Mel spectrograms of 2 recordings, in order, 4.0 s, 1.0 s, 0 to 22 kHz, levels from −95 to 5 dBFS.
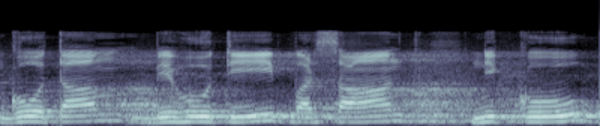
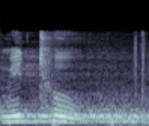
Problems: background sounds at intervals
